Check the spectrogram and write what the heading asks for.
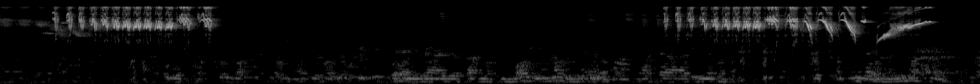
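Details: Bananaquit song meant to get captive birds singing: two long bursts of sizzling, very high rapid notes, the second ending in sharp falling sweeps, with low muffled room sounds filling the gap.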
